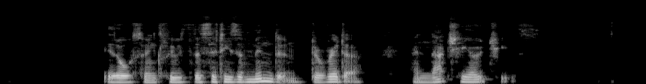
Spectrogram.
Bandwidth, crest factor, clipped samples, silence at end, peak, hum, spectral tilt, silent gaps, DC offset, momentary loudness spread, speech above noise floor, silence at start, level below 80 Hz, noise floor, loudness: 7.4 kHz; 20 dB; under 0.1%; 1.4 s; -4 dBFS; none; -7 dB/octave; none; under 0.1%; 14 LU; over 69 dB; 1.05 s; -50 dBFS; under -90 dBFS; -21 LUFS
